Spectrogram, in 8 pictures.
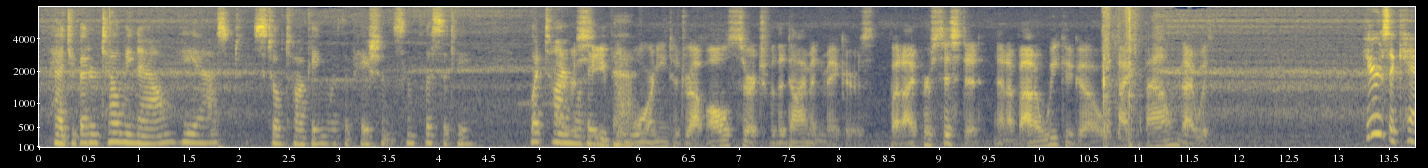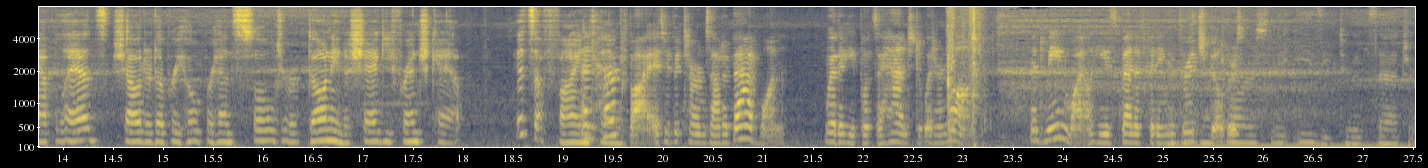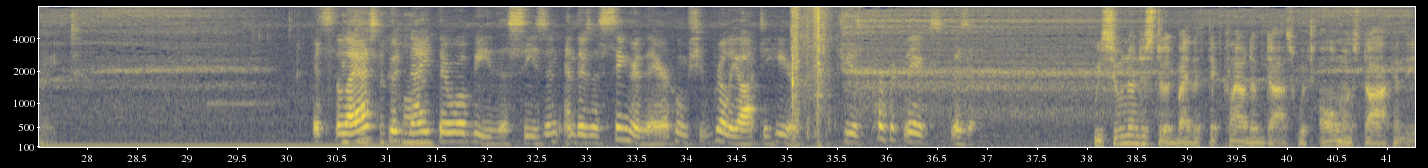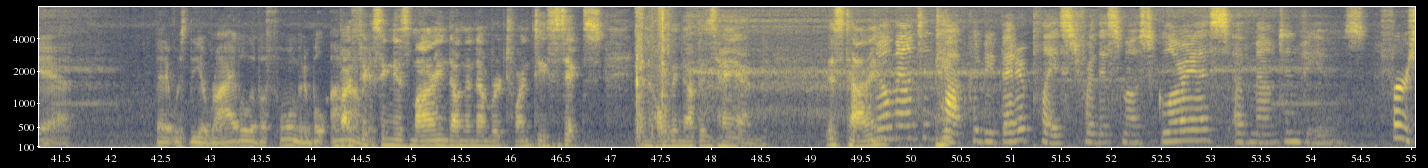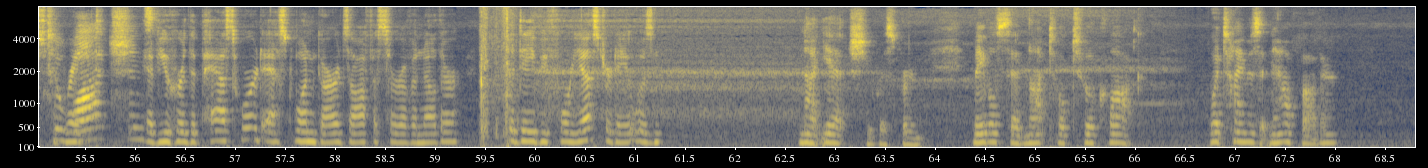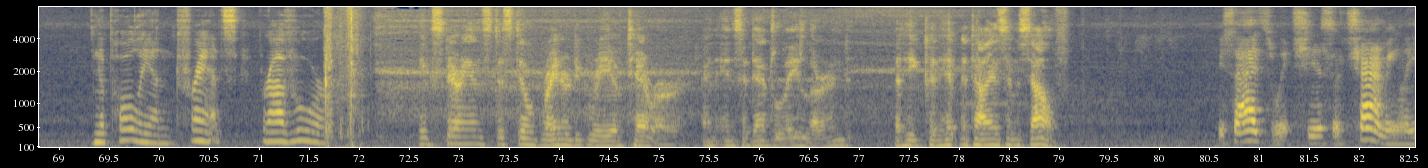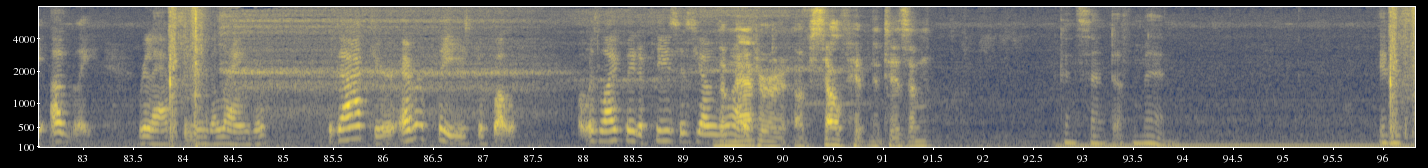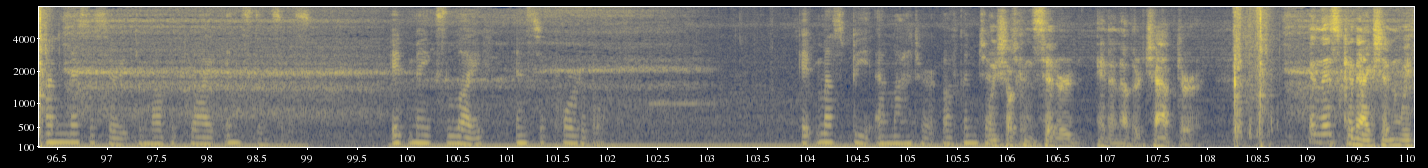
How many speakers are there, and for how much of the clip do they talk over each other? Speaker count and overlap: nine, about 7%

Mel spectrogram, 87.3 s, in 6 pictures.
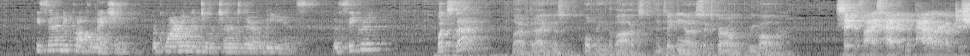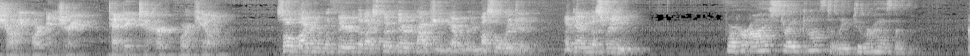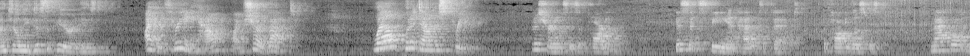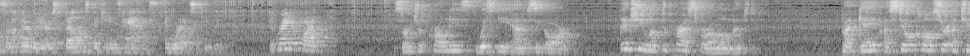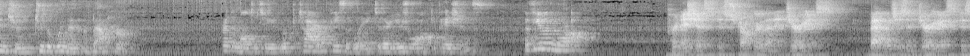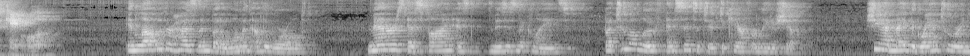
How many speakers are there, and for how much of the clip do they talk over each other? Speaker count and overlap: six, no overlap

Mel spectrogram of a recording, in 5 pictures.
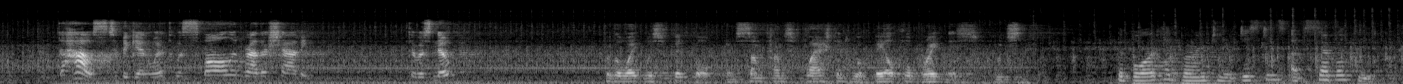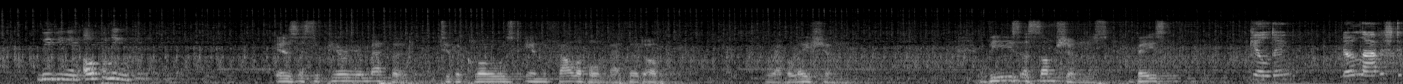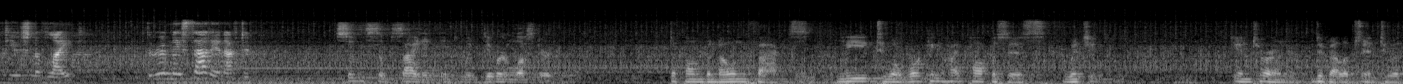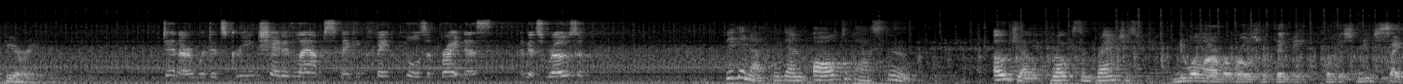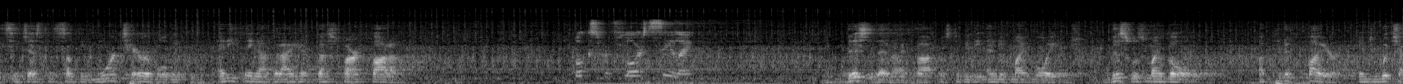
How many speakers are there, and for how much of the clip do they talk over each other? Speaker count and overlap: four, no overlap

